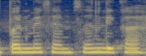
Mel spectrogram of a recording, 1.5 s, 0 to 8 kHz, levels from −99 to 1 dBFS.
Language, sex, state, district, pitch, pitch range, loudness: Hindi, female, Jharkhand, Deoghar, 210 Hz, 210-215 Hz, -15 LUFS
